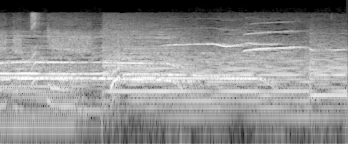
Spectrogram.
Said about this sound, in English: Please give a round of applause for the beautiful, beautiful band.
